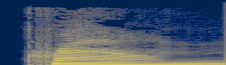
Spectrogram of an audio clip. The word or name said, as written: crownless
